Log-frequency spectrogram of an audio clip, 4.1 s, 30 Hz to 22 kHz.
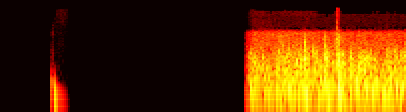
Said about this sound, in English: This video shows the ocean surf this past Wednesday, November 5th. It's hitting the toe of the bluff that is considered not lagoon facing. The ocean surf hits here very often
